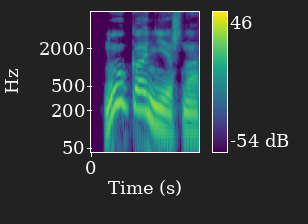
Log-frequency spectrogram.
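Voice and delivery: ordinary talk

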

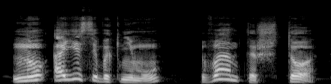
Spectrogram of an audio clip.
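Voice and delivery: cheeky, pert, defiant, challenging tone. Answering the old maid's mocking question, she fires back, defiant and pert. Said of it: "спросила она задорно".

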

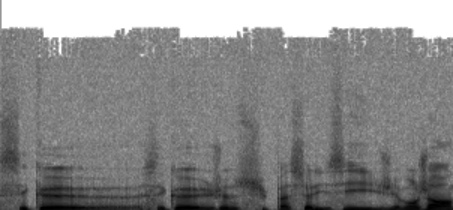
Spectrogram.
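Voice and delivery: halting, unsure, slow, hesitant murmur. A hunter, after long reflection, murmurs hesitantly to those around him. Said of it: "il murmura, hésitant".

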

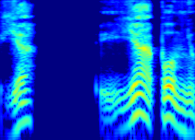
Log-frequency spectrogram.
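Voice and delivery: quavering, trembling, faltering, words hard to get out. Frannie answers Susie's question about Latin, trembling voice. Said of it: "дрожащим голосом ответила Фрэнни".

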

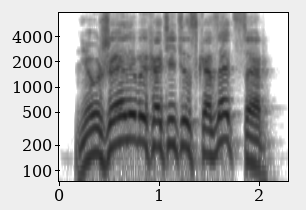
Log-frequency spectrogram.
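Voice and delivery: cheerful, bright, cheery tone. At a press conference, the mayor replies to a questioner, speaking cheerfully. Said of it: "произнес мэр весело".

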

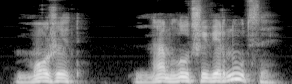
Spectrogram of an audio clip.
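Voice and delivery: ordinary delivery

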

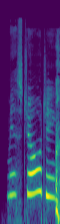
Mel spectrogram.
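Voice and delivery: put-on very high little-kid voice. Getting into character to play the other speaker as a kid, child voice. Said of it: "That's my best child voice".

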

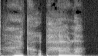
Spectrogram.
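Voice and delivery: quavering, trembling, frightened voice. Reacting to talk of killing someone, trembling voice. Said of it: "焦三菱声音颤抖了".

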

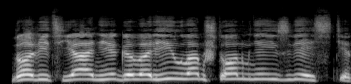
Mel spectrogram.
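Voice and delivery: high, anguished cry in despair. Accused man protesting to the commissioner, exclaiming in despair. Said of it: "в отчаянии воскликнул Бонасье".

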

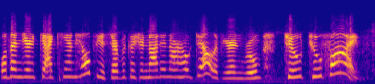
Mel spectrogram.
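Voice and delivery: shrill yelling, pitched way up. Arguing with a hotel guest on the phone about his room: yelling. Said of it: "why are you yelling at me?".

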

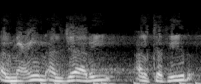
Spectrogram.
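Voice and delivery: ordinary talk, nothing marked

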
